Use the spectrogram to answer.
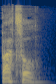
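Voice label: "battle", British English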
